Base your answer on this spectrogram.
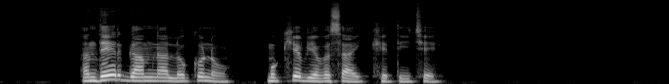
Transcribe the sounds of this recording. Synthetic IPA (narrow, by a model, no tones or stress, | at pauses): ənd̪ʱeɾɡamnalokono | mʊkʰjəʋjəʋəsajkʰːet̪it͡ʃʰe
